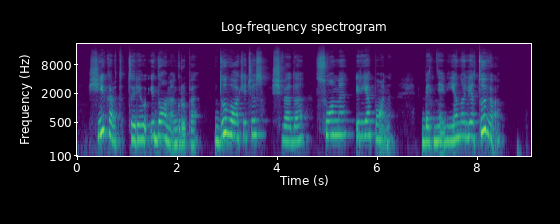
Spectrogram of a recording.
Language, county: Lithuanian, Vilnius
